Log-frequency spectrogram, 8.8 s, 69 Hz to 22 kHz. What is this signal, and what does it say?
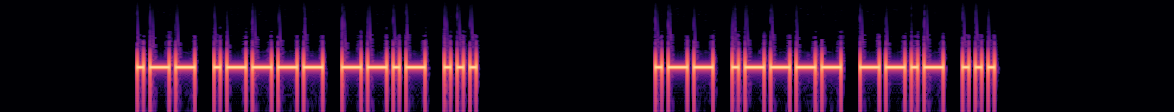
Morse code, heard as a keyed tone, about 25 wpm, 700 Hz. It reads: W1QS W1QS
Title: Easy Call Signs Repeated 2x - 25wpm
